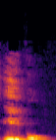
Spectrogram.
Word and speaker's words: Igbo: You can find it Igbo, but it's pronounced as Igbo.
